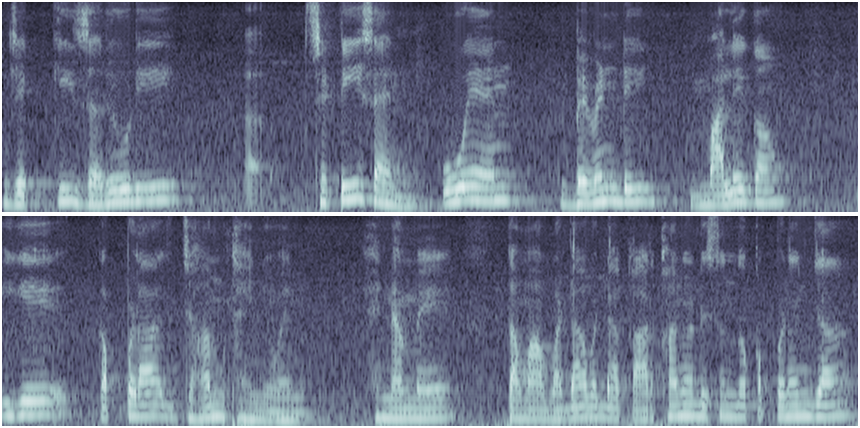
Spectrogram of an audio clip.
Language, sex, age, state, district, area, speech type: Sindhi, male, 18-30, Maharashtra, Thane, urban, spontaneous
